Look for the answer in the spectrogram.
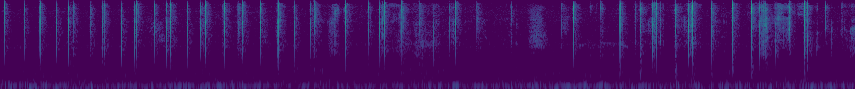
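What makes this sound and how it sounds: A tiny dark plastic deodorant-style tube with an orange cap, a small and likely hollow Mini Brands toy, is held in the hand and tapped and scratched with long acrylic nails. Quick, dry, bright clicks come in a rapid irregular stream with very short decay. Softer scratching sounds run between the taps.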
